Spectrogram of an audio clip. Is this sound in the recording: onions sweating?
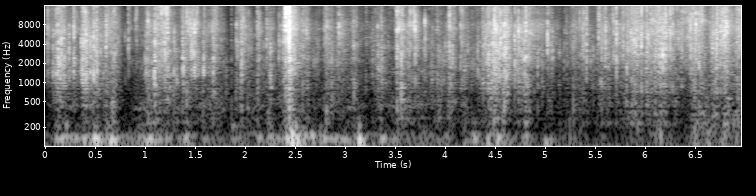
no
